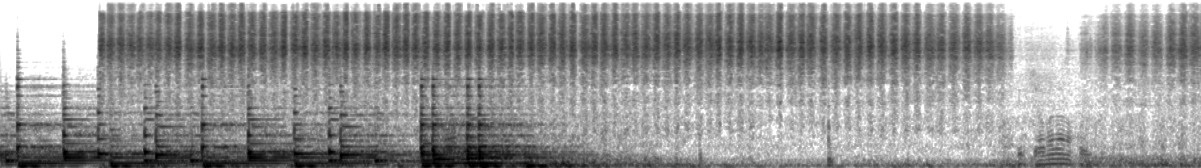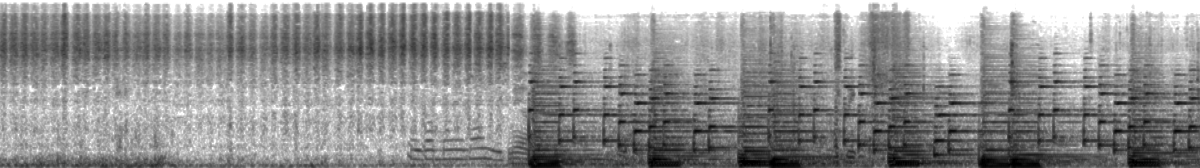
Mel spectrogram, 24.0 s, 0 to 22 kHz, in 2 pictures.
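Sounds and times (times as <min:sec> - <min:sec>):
insects chirping: 0:01.0 - 0:10.1, 0:11.0 - 0:17.3.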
